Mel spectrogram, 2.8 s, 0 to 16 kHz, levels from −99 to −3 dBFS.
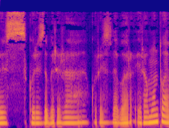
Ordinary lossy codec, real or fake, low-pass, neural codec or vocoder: MP3, 48 kbps; fake; 14.4 kHz; autoencoder, 48 kHz, 128 numbers a frame, DAC-VAE, trained on Japanese speech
